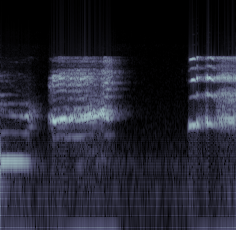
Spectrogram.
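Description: A woman's wordless, high-pitched squeals of disgust: two drawn-out cries within the first second and a half, the second one higher.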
